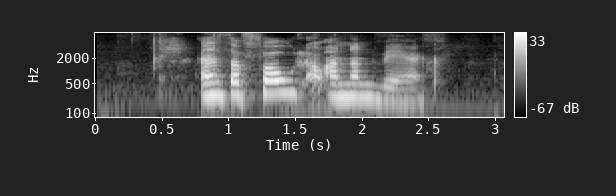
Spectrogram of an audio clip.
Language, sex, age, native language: Icelandic, female, 18-19, Icelandic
